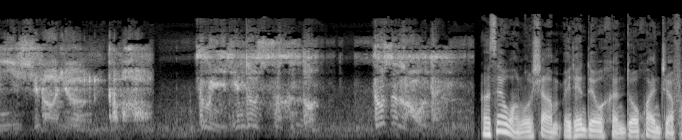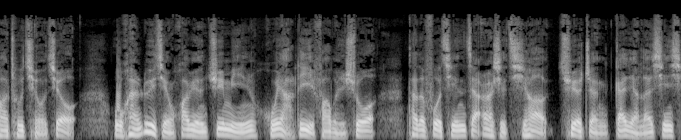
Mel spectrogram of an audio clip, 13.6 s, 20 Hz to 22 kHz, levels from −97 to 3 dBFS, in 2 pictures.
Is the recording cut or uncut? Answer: uncut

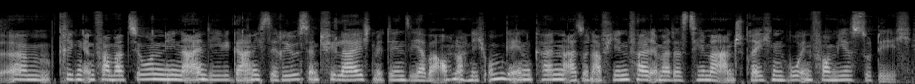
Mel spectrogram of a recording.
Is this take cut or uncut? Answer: cut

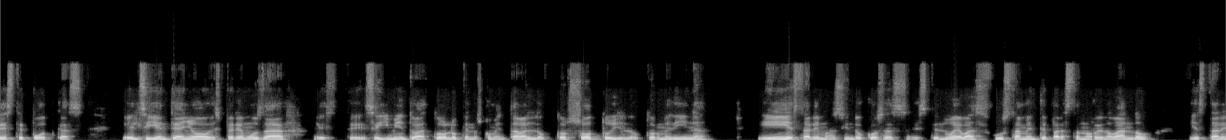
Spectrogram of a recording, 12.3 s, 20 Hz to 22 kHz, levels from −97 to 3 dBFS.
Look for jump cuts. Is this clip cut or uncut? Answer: uncut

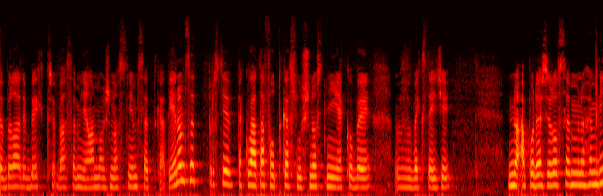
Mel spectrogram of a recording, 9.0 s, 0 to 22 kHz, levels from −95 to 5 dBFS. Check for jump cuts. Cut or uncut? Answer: uncut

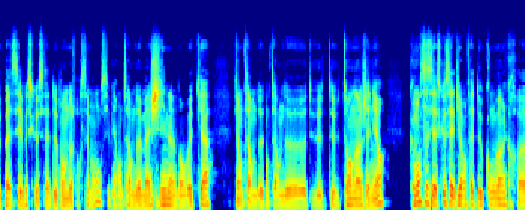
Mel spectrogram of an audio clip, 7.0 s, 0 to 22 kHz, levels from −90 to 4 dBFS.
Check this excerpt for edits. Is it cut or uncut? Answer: cut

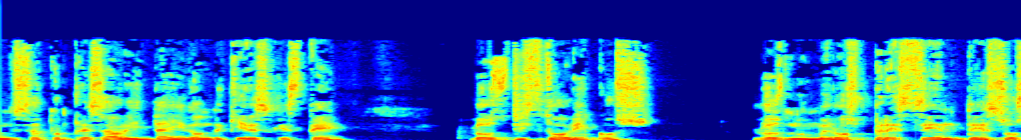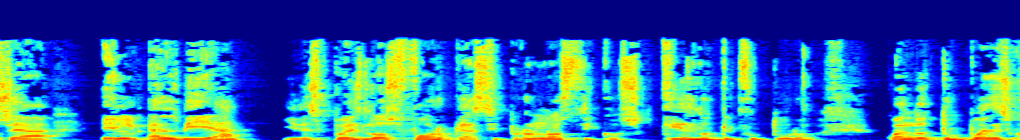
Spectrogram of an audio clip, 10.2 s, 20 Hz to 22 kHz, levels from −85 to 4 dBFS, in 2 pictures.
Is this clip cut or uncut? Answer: cut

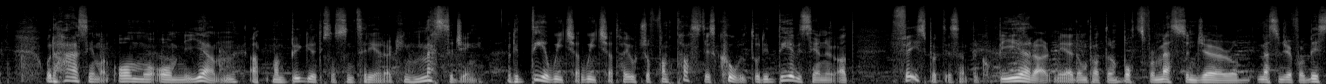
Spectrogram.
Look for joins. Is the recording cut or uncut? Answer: cut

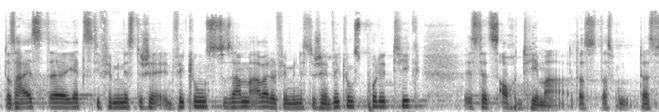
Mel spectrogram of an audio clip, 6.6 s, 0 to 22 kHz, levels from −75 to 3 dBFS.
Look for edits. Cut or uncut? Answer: cut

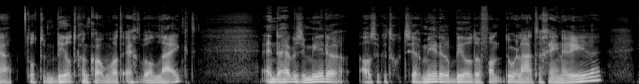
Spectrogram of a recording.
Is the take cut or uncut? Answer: uncut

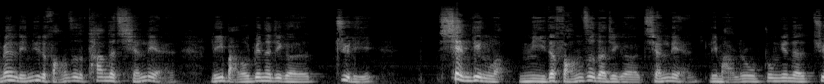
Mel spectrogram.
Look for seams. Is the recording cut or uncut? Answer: uncut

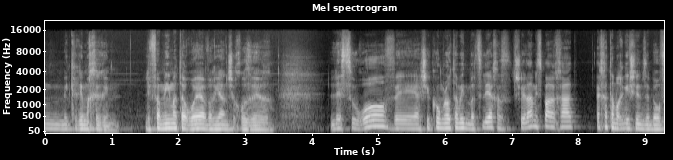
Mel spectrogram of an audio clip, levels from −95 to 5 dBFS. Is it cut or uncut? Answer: uncut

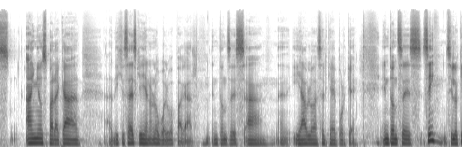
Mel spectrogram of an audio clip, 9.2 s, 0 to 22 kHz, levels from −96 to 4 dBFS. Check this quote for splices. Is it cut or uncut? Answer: uncut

